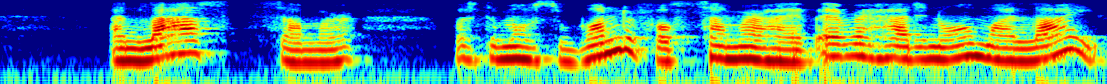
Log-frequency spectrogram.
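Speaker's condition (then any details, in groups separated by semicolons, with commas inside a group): No condition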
